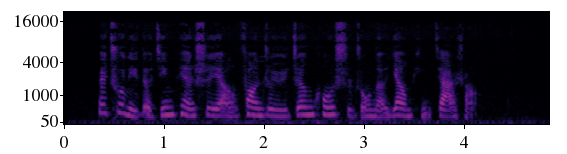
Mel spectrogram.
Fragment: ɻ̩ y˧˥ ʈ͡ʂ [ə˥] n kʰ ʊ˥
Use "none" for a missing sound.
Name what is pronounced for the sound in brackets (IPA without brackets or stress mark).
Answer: ə˥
